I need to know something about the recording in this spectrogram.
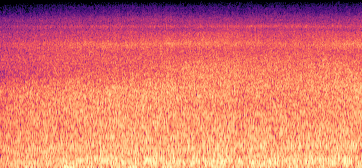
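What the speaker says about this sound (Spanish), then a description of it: "Mirad la cantidad de agua que baja en el tramo de este barranco." Floodwater rushes down a swollen ravine in a loud, continuous broadband roar that holds unbroken from start to finish, with no voices over it.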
